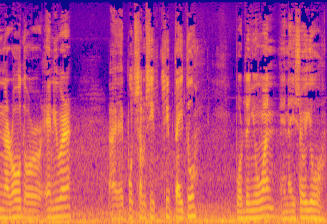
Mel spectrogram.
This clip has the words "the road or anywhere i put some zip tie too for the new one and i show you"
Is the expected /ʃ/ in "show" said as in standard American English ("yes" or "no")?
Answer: no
